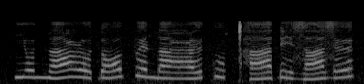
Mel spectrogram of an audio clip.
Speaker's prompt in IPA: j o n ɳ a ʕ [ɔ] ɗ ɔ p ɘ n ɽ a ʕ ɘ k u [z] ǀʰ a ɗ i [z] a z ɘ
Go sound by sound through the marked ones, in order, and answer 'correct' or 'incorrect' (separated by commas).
incorrect, incorrect, correct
